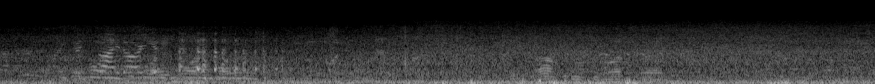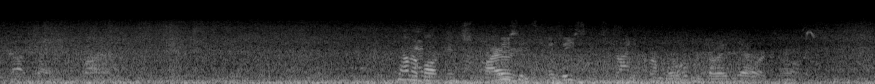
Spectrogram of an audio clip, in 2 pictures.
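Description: Adults talk quietly nearby outdoors.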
